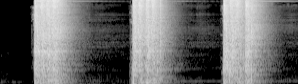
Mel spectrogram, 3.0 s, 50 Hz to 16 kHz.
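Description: An HK416A5 rifle with an MWS magazine fires full auto in three short, loud, evenly spaced bursts, each about half a second long, separated by silence.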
